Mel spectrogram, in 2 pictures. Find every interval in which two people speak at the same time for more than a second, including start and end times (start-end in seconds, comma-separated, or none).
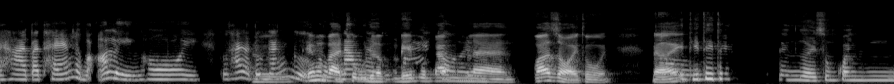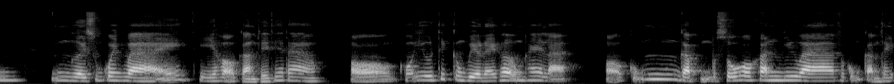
2.5-4.8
